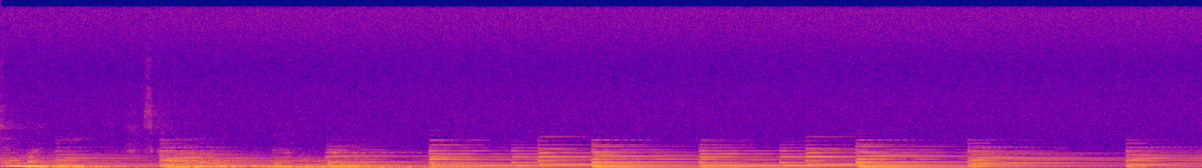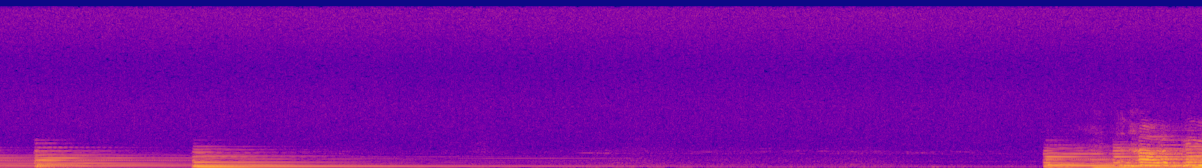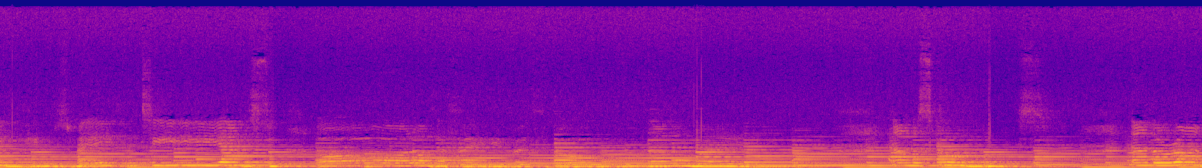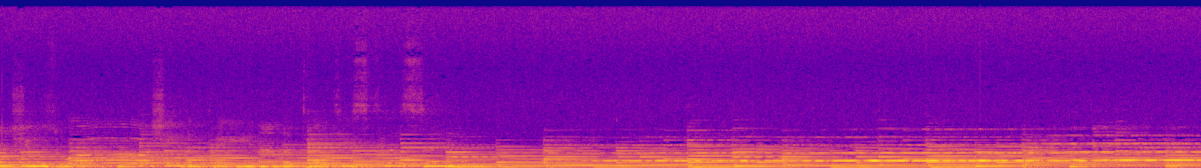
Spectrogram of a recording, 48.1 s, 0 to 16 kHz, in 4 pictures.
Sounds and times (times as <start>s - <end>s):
Piano: 0.0s - 48.0s.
